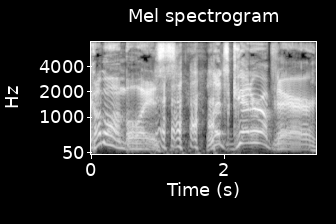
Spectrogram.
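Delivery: gruff, slow, rough-edged character voice. Acting out tugboats guiding a big ship into the harbor, tugboat voice. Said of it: "that's a tugboat voice".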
